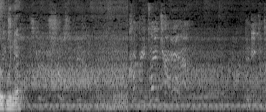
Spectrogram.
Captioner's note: applause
